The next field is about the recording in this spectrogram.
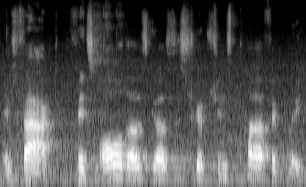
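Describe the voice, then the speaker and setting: Gentle, placating Victorian husband played by a man, roomy sound. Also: on the high side, moderate pace, natural voice. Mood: concerned, wistful. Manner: soothing, earnest. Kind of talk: old-time radio play acting. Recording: roomy stage recording, faint hum.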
